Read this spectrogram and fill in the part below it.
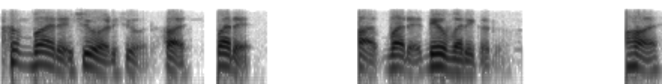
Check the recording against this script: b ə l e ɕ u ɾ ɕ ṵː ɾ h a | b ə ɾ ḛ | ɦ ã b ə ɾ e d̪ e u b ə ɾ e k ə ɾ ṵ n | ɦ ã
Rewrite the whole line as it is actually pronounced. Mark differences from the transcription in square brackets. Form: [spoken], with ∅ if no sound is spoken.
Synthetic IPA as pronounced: b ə [ɾ] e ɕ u ɾ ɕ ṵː ɾ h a | b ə ɾ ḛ | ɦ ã b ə ɾ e d̪ e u b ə ɾ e k ə ɾ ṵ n | ɦ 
